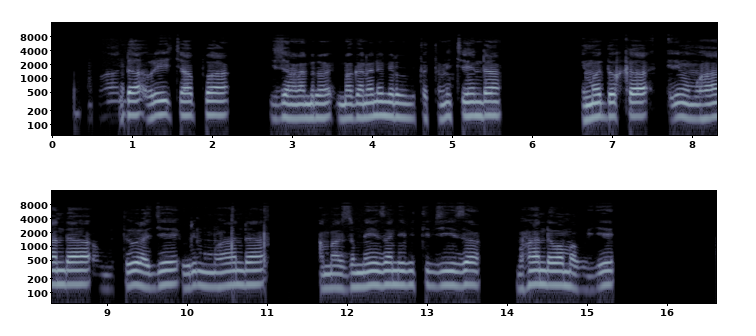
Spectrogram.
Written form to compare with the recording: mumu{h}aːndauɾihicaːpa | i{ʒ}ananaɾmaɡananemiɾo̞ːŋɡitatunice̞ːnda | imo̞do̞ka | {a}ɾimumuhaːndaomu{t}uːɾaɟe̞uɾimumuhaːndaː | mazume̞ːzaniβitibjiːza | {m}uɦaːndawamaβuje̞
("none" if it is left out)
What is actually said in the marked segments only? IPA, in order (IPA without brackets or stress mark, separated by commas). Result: h, ʒ, i, t, m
